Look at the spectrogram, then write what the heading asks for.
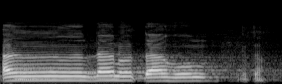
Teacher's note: itu ikhfa, bacaannya samar-samar dan didengungkan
